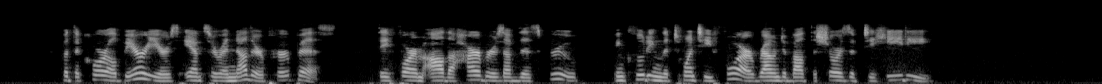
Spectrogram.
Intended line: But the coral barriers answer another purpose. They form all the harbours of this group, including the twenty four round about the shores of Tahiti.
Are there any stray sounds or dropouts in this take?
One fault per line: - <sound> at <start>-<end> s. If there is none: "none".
none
